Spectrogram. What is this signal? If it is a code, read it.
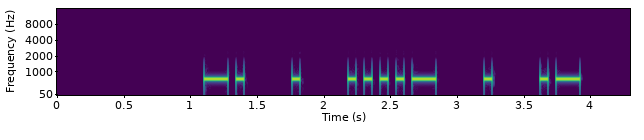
Morse code, heard as a keyed tone, about 19 wpm, spaced as for 14 wpm, 700 Hz. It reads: NE4EA
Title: 062 Lesson 11g - Letter h - Call Signs 20wpm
